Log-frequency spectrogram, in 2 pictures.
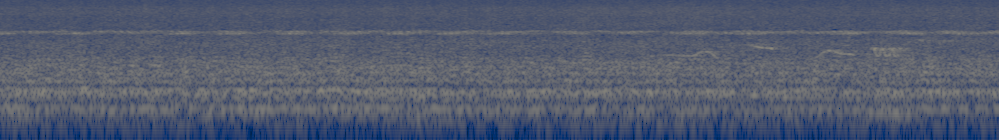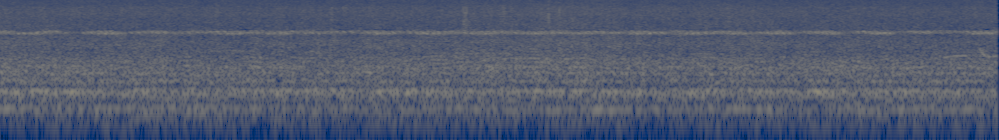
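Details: A swarm of bees hums steadily, thick layered buzzing that never pauses, topped by a constant high-pitched whine; a few soft bird twitters slip in around the middle.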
